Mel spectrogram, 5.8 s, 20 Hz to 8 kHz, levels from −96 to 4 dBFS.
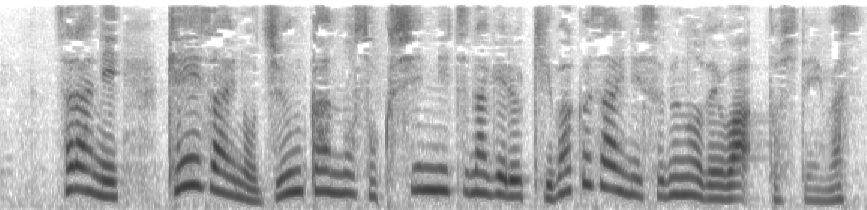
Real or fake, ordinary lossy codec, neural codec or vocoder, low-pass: real; MP3, 32 kbps; none; 7.2 kHz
